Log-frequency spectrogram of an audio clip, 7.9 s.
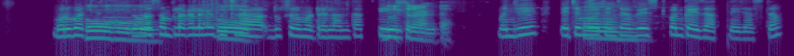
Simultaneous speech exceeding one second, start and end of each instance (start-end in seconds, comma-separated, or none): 0.9-2.4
